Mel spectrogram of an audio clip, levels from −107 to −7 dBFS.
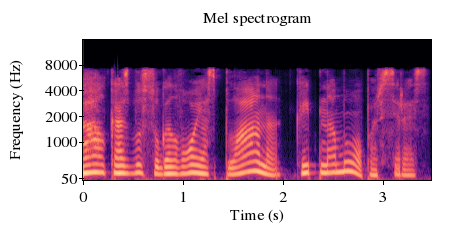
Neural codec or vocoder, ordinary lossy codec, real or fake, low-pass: codec, 16 kHz, 4 kbps, X-Codec, WavLM features, trained on Multilingual LibriSpeech; AAC, 64 kbps; fake; 7.2 kHz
